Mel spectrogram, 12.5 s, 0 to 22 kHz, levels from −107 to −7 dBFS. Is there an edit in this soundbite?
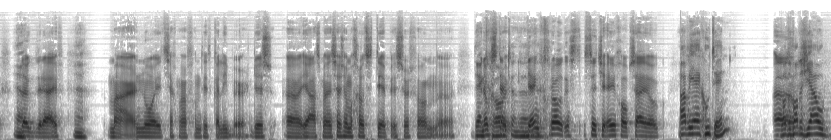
no; 0 cuts

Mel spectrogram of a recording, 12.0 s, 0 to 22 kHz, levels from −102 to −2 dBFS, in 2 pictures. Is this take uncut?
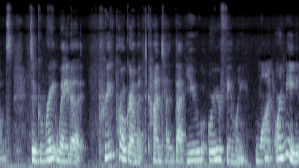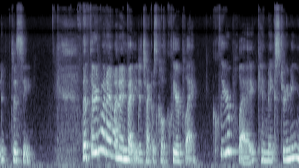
no; 3 cuts; at 2.9 s, 3.7 s, 9.0 s

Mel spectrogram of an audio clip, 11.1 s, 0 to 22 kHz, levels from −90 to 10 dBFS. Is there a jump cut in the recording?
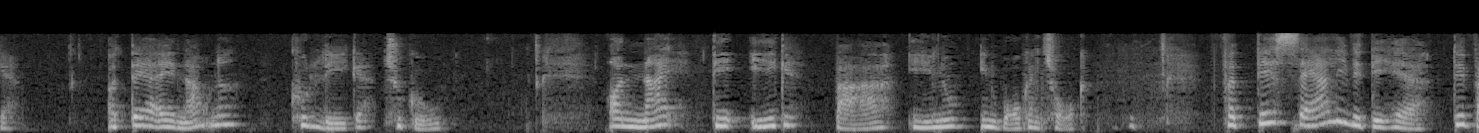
yes; 2 cuts; at 2.8 s, 6.8 s

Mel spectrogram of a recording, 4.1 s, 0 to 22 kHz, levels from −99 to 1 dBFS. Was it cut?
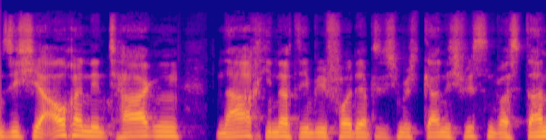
yes; 1 cut; at 2.8 s

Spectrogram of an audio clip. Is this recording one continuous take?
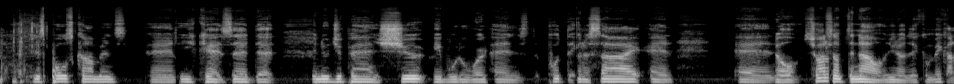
no; 7 cuts; at 1.7 s, 3.1 s, 4.3 s, 4.9 s, 5.8 s, 7.8 s, 8.3 s

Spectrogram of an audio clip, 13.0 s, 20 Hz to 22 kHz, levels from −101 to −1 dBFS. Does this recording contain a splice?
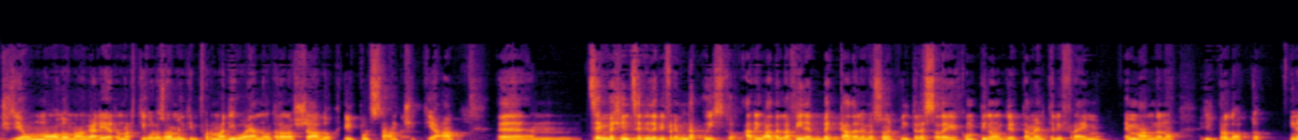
yes; 4 cuts; at 3.4 s, 4.0 s, 5.8 s, 12.0 s

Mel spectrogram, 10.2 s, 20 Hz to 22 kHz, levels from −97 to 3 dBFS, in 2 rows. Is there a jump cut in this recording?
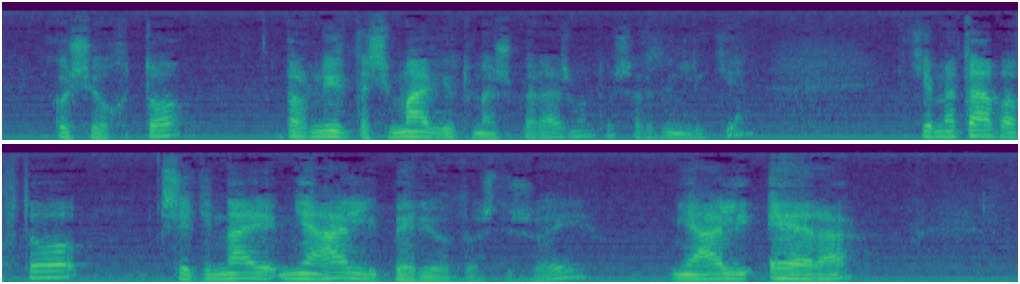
no; 0 cuts

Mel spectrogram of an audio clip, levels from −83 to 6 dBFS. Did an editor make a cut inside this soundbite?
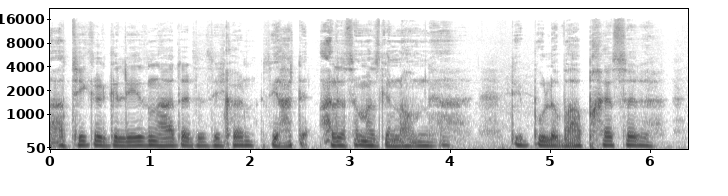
yes; 4 cuts; at 1.4 s, 1.7 s, 2.7 s, 3.3 s

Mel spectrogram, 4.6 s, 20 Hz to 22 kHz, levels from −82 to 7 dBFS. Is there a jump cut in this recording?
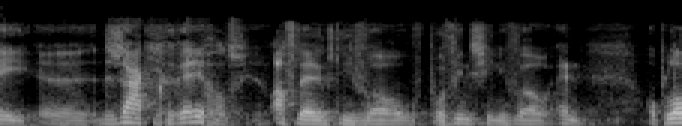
yes; 2 cuts; at 1.0 s, 1.8 s

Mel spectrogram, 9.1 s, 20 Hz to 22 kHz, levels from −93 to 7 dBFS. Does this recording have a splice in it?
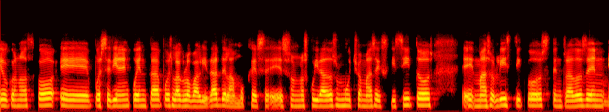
no; 0 cuts

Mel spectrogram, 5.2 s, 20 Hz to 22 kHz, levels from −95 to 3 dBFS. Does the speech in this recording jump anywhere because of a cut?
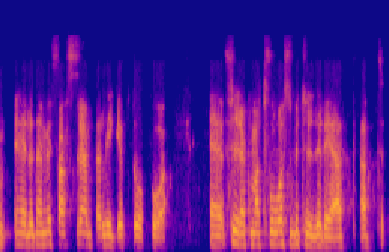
no; 0 cuts

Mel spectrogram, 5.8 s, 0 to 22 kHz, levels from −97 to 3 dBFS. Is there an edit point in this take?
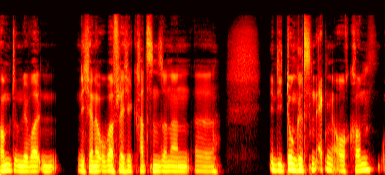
no; 0 cuts

